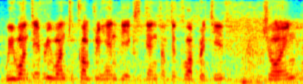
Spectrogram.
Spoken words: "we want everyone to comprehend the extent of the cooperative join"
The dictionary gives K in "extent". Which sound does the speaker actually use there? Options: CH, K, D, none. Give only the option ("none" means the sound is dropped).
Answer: K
